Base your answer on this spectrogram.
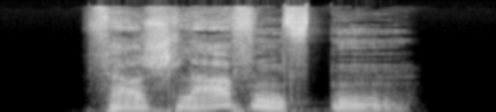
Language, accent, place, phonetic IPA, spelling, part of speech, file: German, Germany, Berlin, [fɛɐ̯ˈʃlaːfn̩stən], verschlafensten, adjective, De-verschlafensten.ogg
- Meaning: 1. superlative degree of verschlafen 2. inflection of verschlafen: strong genitive masculine/neuter singular superlative degree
